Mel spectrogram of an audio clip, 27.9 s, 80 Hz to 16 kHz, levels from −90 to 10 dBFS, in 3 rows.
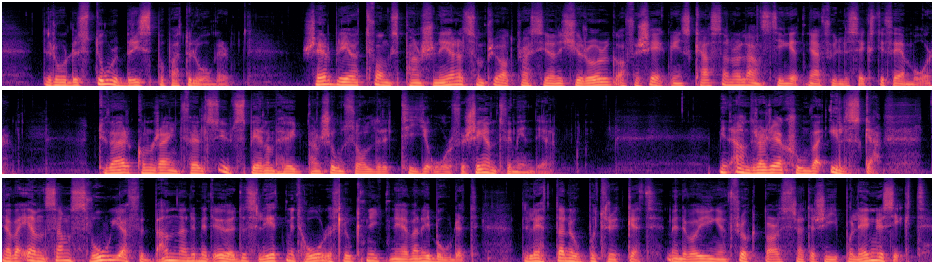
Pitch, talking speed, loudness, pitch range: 115 Hz, 155 wpm, -18 LUFS, 100-130 Hz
